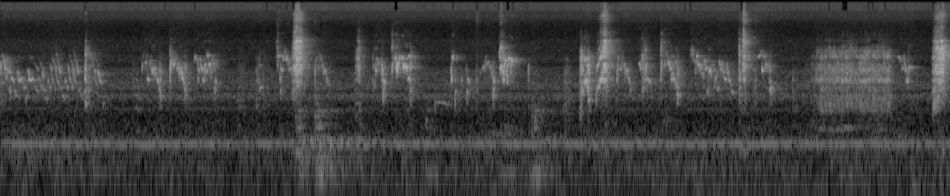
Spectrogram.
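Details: Budgerigar warbling runs throughout as dense chirps, clicks and squeaks, ending in a buzzy grating phrase, with a low hum in the background.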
